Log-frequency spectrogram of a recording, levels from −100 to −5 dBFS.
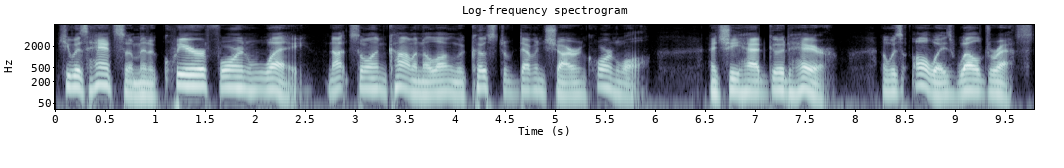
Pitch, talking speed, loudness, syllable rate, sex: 110 Hz, 170 wpm, -20 LUFS, 4.8 syllables/s, male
